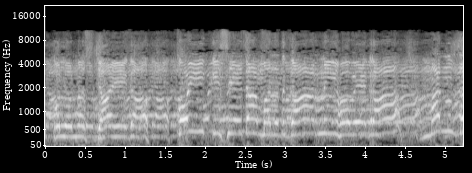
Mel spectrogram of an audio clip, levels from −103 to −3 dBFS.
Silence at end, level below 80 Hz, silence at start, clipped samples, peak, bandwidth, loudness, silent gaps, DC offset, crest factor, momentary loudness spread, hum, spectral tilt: 0 s; -52 dBFS; 0 s; under 0.1%; -4 dBFS; 11 kHz; -15 LUFS; none; under 0.1%; 12 dB; 3 LU; none; -0.5 dB/octave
